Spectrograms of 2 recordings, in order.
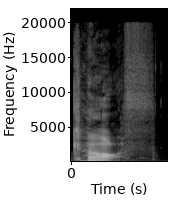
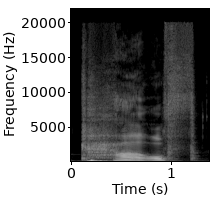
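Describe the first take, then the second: First: The word is said with no l sound. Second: The word is said with an l sound. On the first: This is how the mocked character says it. The speaker calls it wrong. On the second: This is how the critic thinks it should be said. The speaker calls it right.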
